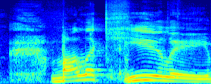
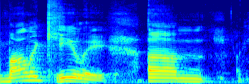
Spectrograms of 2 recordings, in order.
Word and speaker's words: Malakili: Malakili. Malakili.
